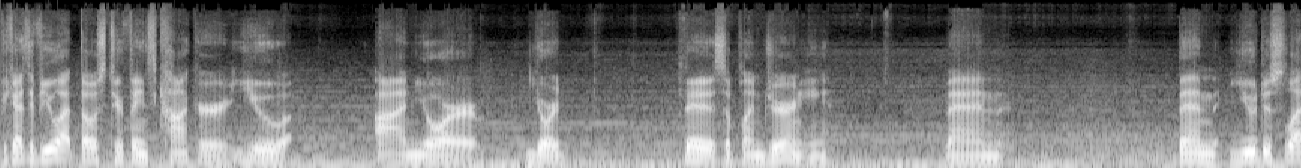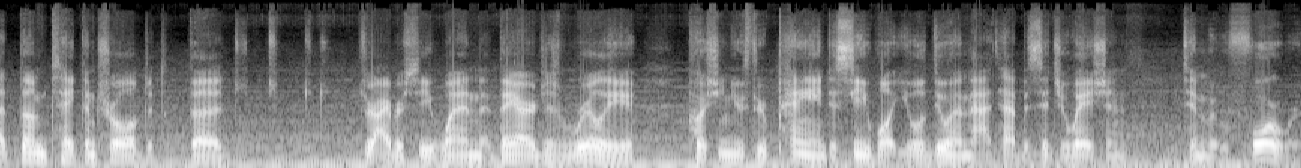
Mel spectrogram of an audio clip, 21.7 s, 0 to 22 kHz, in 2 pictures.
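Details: 21-year-old man with a stutter since he could talk, worked on for years and helped by slowing down; word and part-word repetitions persist; stuttering.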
